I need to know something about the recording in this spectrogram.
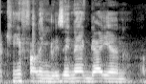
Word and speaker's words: Guyana: Guyana, a pronúncia certa.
